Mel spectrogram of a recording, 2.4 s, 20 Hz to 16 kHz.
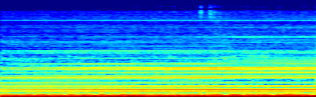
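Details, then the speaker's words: Newly built backyard 260 electric ride-on locomotive: with the box power and compressor switches on, the air compressor runs with a steady low electric buzz and even hum as it pumps up air. No knocking or rattle; normal operation. "this top switch over here turns on the electric for the Box the second switch turns on the compressor you hear the compressor"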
